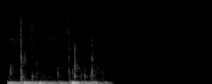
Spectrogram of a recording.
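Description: Typing on a computer keyboard: a quick run of keystrokes lasting about a second.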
